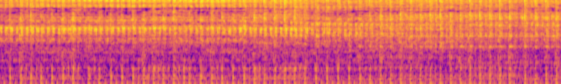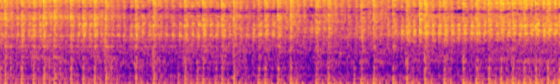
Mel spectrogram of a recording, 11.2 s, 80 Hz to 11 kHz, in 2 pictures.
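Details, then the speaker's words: 110cc kids quad revived after 2+ years sitting outside, carb cleaned but leaking: small single thumping evenly at one speed and never picking up; won't rev, owner suspects the throttle stop screw, to be backed out. "I'm pretty sure I discovered why it won't rev up right down here that screw that is the throttle stop back that little screwing nut out all the way and then we can rev It Up"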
